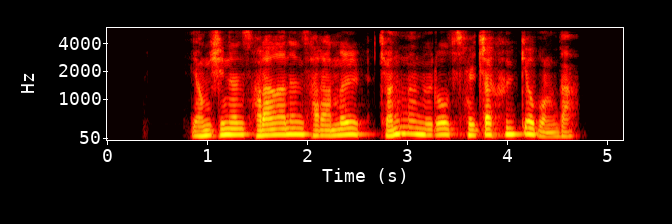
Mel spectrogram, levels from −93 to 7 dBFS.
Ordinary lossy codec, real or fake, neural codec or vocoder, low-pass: AAC, 32 kbps; fake; codec, 16 kHz, 4 kbps, FunCodec, trained on Chinese and English, 50 frames a second; 5.4 kHz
